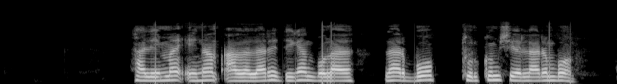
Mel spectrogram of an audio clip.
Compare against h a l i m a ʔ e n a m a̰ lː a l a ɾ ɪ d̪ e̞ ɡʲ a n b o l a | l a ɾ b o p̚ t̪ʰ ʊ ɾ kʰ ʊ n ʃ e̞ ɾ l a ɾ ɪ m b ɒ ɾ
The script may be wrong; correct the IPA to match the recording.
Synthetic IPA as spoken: h a l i m a ʔ e n a m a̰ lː a l a ɾ ɪ d̪ e̞ ɡʲ a n b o l a | l a ɾ b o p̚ t̪ʰ ʊ ɾ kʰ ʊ m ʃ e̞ ɾ l a ɾ ɪ m b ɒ ɾ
